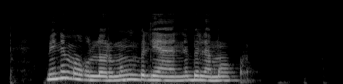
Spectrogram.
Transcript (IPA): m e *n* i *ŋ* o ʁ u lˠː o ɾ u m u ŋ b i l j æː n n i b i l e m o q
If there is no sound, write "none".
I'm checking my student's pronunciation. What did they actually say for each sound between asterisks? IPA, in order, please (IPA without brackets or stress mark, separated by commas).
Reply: n, m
